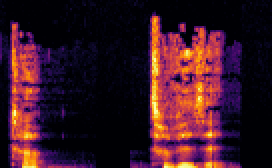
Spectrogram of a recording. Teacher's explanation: the vowel in the word to gets changed to a schwa, which sounds like a. So the word sounds like this, to visit.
